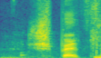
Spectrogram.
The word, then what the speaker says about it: Spätzle: The pronunciation can be a challenge, though. Spätzle.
